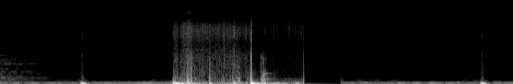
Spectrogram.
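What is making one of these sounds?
A vinyl record pops and crackles as it spins.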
